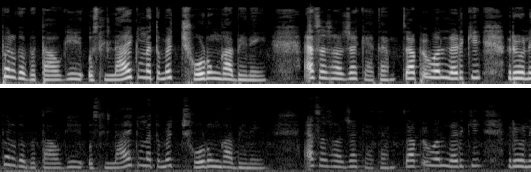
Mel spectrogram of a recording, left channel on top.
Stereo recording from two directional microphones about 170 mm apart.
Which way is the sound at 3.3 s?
40° left (ahead or behind).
